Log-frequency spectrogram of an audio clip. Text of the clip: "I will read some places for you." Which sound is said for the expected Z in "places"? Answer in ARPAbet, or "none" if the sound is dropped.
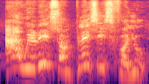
S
